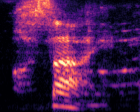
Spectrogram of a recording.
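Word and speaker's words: scythe: Sigh. And if you can't spell it after that, ask the Grim Reaper.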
